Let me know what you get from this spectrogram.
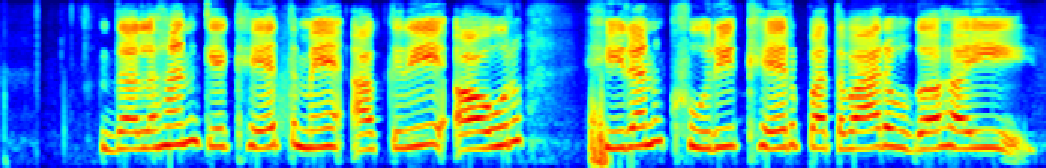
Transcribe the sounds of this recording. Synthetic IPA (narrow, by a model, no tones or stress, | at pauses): d̪əlɦənkekʰet̪meʔəkɾiɔʊɾ | hiɾənkʰuɾikʰeɾpət̪ʋaɾɡəɦəi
